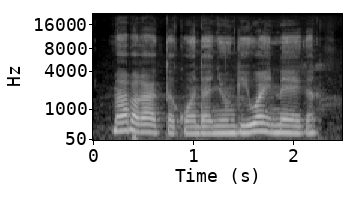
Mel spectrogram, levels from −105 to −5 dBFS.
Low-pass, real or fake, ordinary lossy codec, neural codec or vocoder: none; real; none; none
